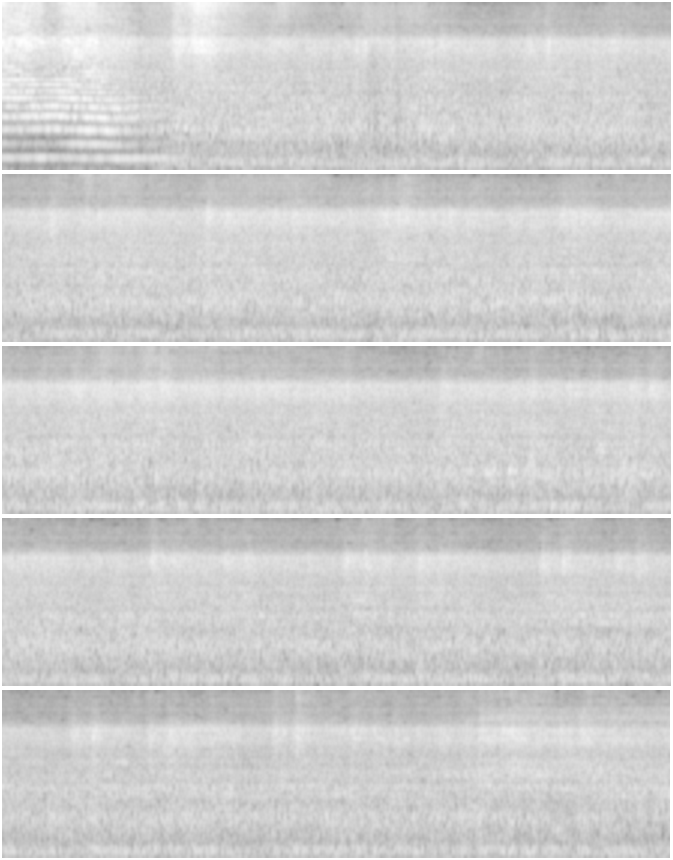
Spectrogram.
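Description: A locomotive horn sounds briefly at the start, then an empty rake of passenger coaches runs past close by at speed, a steady loud rumble and rattle of wheels on rails.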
